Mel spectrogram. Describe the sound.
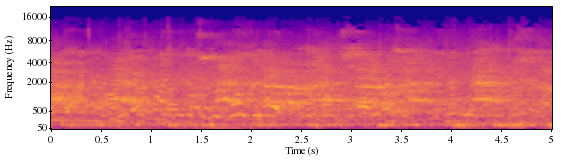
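A basketball is dribbled on a court during a game. Its bounces are muffled under steady crowd noise, with voices running throughout.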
